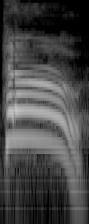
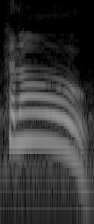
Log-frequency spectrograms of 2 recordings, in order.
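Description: First: High drawn-out call across a canyon; yelled out. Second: High, soft distant echo. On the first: Amazed son yells into the Grand Canyon, yelled out. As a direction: holler it high and long into the distance. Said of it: "he yelled out, and he said". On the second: The canyon answers the son, distant echo. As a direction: send it back faint and high, like a canyon echo. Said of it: "all of a sudden he heard". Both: Acted.

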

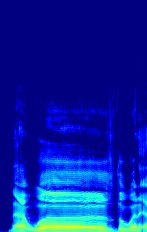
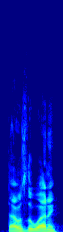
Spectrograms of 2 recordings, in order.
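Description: First: Slow, louder line said off-mic; drawn out, away from the mic. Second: Said in the usual way. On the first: Shown as a demonstration. Wrapping up the wedding story, drawn out off-mic. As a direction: stretch it like Bill Burr stepping back. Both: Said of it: "why do I do that with my voice?".

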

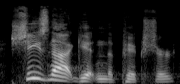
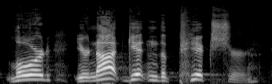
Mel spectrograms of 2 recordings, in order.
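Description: First: Said in the usual way. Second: Loud, higher exasperated demand on not; demanding complaint. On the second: Retold or imitated. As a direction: push it at the Lord, fed up and insistent. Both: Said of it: "she's actually demanding".

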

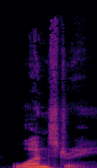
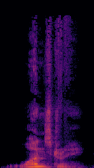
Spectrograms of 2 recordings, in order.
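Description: The two takes are said the same way.

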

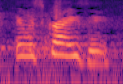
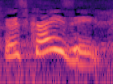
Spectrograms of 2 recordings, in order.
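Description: First: Said in the usual way. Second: "It was crazy" through a laugh; "It was crazy" with a real laugh. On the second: Real, not acted. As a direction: laugh it out in disbelief.

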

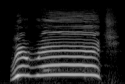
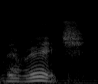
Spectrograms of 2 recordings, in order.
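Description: First: Loud, high celebratory shout; excited good news. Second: Low, very soft admission; subdued bad news. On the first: Preacher proclaims the good news to the congregation, excited shout. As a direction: announce it high and triumphant. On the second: Preacher delivers the bad news to the congregation, subdued. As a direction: let it drop low and quiet. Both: Shown as a demonstration.

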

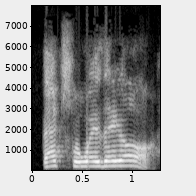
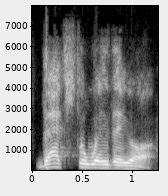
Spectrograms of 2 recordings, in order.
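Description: First: "they" lifted high and leaned on, falling at the end; preacher driving home "they", said high and emphatic; emphatic repeat. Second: Said in the usual way. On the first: Real, not acted. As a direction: land hard on "they" the second time round.

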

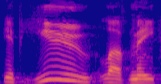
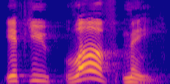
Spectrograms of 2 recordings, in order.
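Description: First: YOU drawn out, the rest softer; stress on YOU. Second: Slow down and hit the word LOVE; a big, stretched LOVE mid-phrase; stress on LOVE. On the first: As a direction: lean slowly on the word YOU. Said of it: "we realize it's personal". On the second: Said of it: "the word love there". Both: Shown as a demonstration.

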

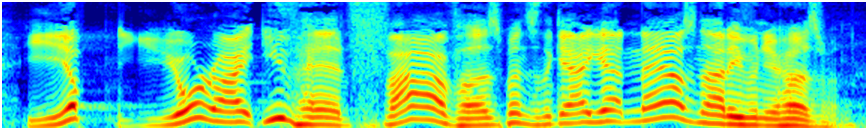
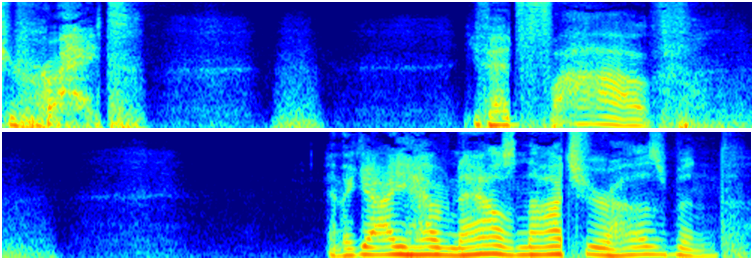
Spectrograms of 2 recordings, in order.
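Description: First: Arrogant sarcasm. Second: Softer tender whisper, slowing down; broken, grieving. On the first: Preacher mocks a gloating Jesus to the congregation, loud and sarcastic. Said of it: "So with this arrogance, with this boastfulness". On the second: Jesus tells the woman her truth, softly and tenderly. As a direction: breathe it out gently, full of compassion. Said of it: "He is broken for her right then". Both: Retold or imitated.

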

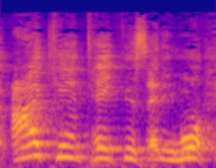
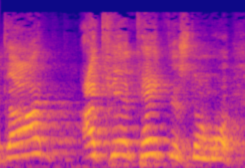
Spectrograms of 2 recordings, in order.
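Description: First: Said in the usual way. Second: Loud despairing cry to God, high. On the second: Retold or imitated. A believer crying out to God, loud and high. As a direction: throw the words up at God.

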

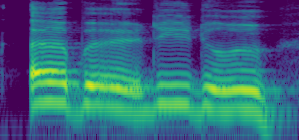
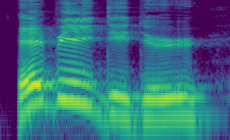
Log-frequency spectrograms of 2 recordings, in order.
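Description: First: High, drawn-out musing bear voice; pondering. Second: Loud, raised tiger call; shouting. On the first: Pooh echoing Tigger at noon, pondering. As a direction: stretch the word out as if pondering it. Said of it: "ismételte Mici Mackó elmélkedve". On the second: Tigger bursting into Piglet's house, shouting. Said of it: "kiabált a Tigris". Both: A narrator's reading.

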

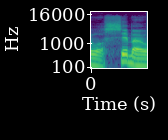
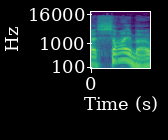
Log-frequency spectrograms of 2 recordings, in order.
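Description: First: "Simo" with a short i, SIM-oh. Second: "Simo" with a long "sigh" vowel, SIGH-mo. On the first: Commentator corrects the rider's name to SIM-oh. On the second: Commentator tries out the rider's name as SIGH-mo. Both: Shown as a demonstration. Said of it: "or whatever he likes to call himself".

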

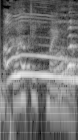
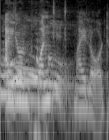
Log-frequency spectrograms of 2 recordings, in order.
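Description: First: High, loud hammed-up English accent; overdone English accent, up high and loud; Tyrion impression. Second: Put-on subdued English accent with a laugh; laughing, lightly English-accented, fading; Tyrion impression. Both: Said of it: "best Peter Dinklage as Tyrion".

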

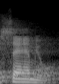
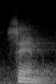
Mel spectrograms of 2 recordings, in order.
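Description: First: Said in the usual way. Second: Samuel repeated much softer and lower; soft echo. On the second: Shown as a demonstration. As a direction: let the name Samuel fall away, savouring it.

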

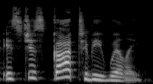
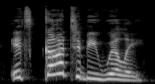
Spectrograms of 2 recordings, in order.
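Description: First: Restrained, hopeful insistence. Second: Loud, emphatic certainty; excited insistence. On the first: Boy hoping to his dad about his friend, restrained insistence. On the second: Boy sure his friend sends the signal, excited. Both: A narrator's reading.

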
